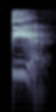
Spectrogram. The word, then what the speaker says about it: 电: Okay, 电 is how we pronounce it, fourth tone.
